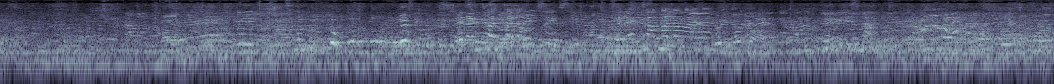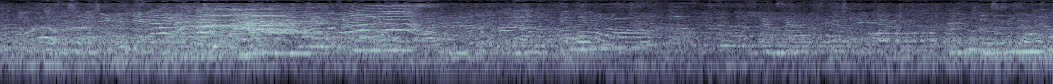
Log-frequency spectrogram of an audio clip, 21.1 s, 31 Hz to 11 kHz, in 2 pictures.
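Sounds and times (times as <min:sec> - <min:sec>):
crowd talking: 0:00.0 - 0:21.0.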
